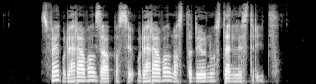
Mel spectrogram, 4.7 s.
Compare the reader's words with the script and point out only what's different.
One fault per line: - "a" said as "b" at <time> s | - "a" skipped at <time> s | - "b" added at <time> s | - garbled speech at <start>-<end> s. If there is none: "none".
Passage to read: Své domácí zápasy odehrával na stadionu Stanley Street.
- "domácí" said as "odehrával" at 0.9 s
